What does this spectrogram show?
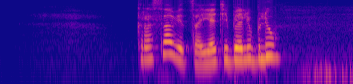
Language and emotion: Russian, positive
